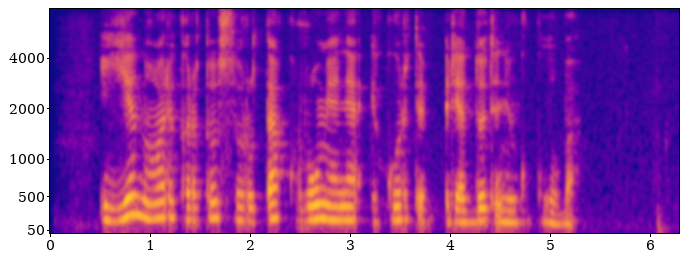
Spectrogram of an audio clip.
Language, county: Lithuanian, Marijampolė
